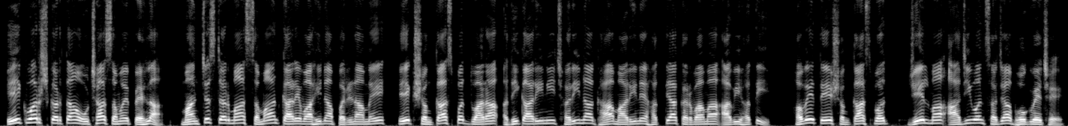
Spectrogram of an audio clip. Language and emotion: Gujarati, neutral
